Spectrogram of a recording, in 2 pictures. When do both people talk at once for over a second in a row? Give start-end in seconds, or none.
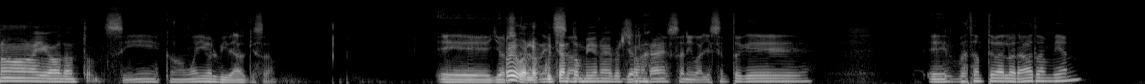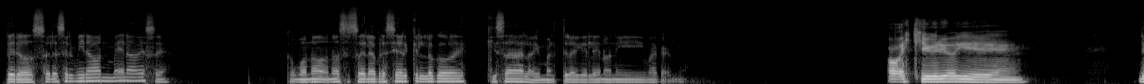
5.0-6.5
